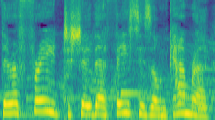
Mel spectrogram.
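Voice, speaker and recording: A woman narrating a news report in a fairly high voice. She reads steadily over a loud music bed. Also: fairly quick.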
